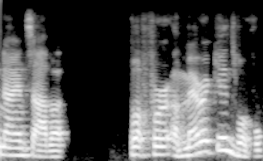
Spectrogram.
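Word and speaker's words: Niyonsaba: meet record from francine nyasaba nayan saba sorry i mispronounced your name francine nyan saba but for americans well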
